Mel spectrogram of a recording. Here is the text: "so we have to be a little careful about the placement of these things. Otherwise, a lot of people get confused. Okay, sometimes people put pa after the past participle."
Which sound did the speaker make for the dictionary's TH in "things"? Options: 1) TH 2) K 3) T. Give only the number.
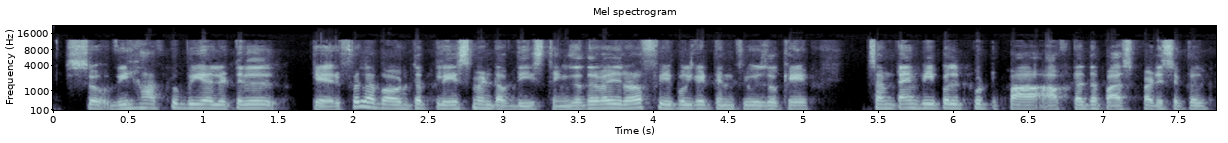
3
